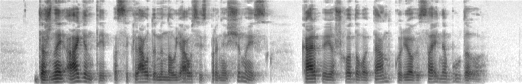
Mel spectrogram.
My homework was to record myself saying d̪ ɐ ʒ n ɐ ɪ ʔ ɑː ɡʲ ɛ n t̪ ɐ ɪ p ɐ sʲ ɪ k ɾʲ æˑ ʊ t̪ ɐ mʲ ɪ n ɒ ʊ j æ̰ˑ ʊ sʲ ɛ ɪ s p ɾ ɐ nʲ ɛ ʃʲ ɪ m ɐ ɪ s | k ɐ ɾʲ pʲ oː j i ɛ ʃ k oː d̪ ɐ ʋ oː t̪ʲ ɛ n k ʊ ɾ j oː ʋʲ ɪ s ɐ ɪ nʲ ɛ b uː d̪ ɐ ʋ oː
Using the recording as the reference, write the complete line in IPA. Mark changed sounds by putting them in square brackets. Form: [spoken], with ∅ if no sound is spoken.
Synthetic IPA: d̪ ɐ ʒ n ɐ ɪ ʔ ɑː ɡʲ ɛ n t̪ ɐ ɪ p ɐ sʲ ɪ k [lʲ] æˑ ʊ [d̪] ɐ mʲ ɪ n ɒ ʊ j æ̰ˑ ʊ sʲ ɛ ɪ s p ɾ ɐ nʲ ɛ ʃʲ ɪ m ɐ ɪ s | k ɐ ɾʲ pʲ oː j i ɛ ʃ k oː d̪ ɐ ʋ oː t̪ʲ ɛ n k ʊ ɾ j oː ʋʲ ɪ s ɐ ɪ nʲ ɛ b uː d̪ ɐ ʋ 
